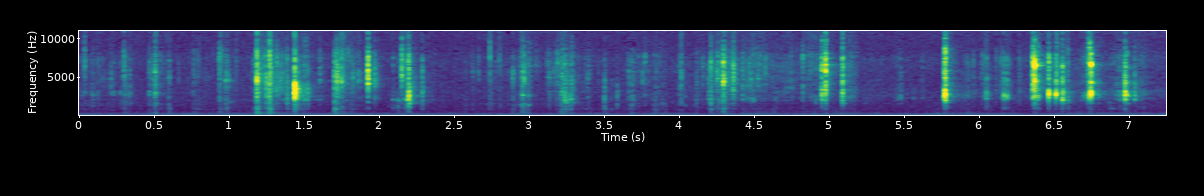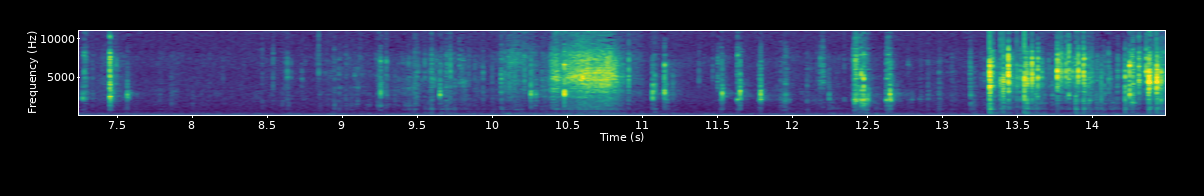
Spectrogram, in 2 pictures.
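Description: A solid pale green recycled soap bar, held in hand, is carved with a utility knife blade, producing crisp, bright scraping and crinkling crackles with short, sharp clicks over a faint steady low hum. The cutting pauses briefly in the middle, leaving a quieter stretch, before the bursts of bright shaving resume.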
